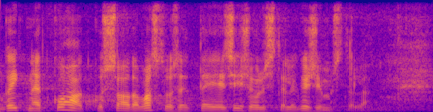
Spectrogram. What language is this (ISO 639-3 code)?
est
